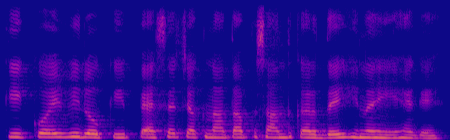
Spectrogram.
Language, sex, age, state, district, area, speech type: Punjabi, female, 18-30, Punjab, Jalandhar, urban, spontaneous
